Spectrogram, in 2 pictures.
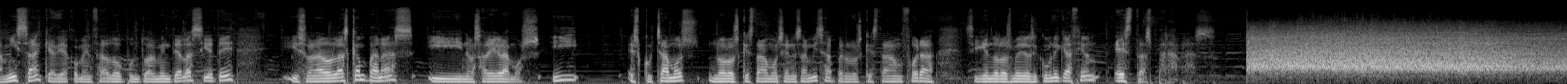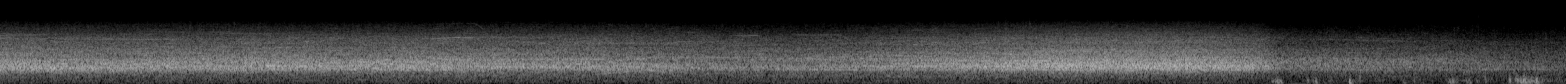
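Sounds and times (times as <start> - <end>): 
speech: 0.0 - 12.2
large crowd applauding and cheering in a public square: 12.5 - 31.3.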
